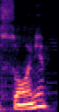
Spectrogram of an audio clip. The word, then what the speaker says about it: Sonja: Se escreve Sonja, mas se pronuncia Sônia.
